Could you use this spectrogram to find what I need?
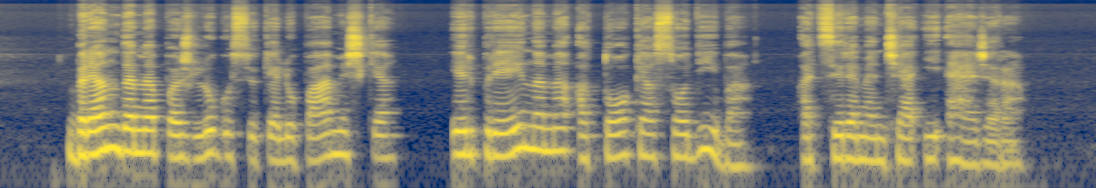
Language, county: Lithuanian, Alytus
